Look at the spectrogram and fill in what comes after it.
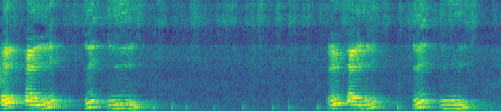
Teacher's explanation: पश्च स्वर के अंतर्गत हमारी जिह्वा का पिछला भाग सक्रिय रहता है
